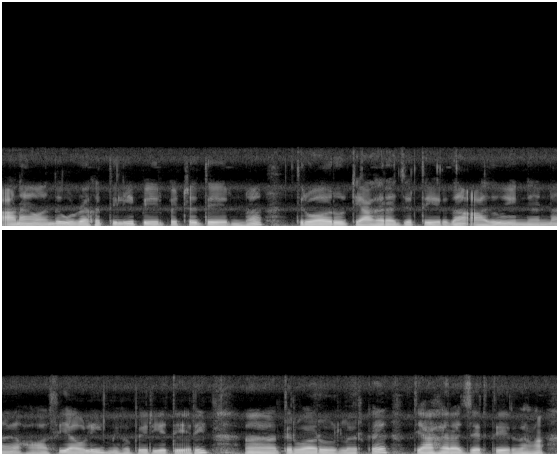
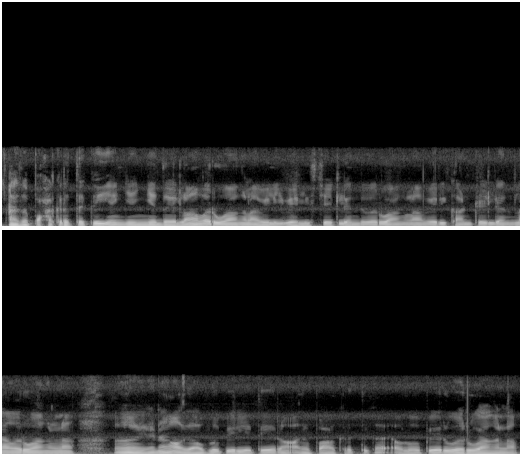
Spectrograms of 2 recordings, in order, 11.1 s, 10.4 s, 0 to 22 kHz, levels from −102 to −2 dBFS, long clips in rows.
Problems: none marked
